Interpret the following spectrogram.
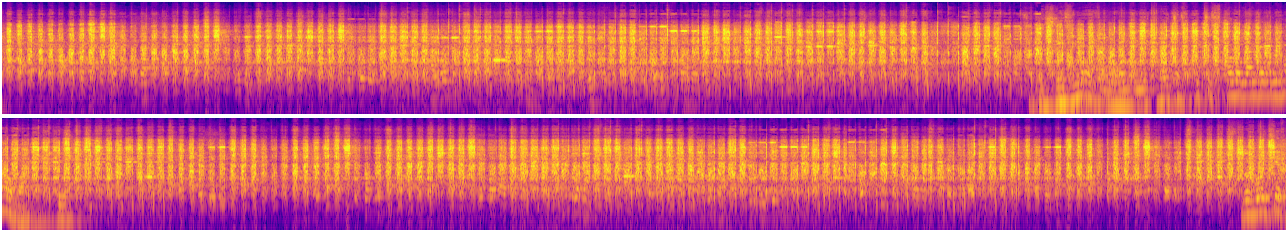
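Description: Spirit box (S-Box) radio sweeping rapidly through stations: a loud, continuous hiss of static chopped into a fast stutter. About halfway through there are a few seconds of lower, voice-like sound from the sweep.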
